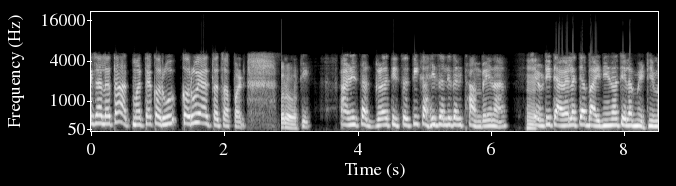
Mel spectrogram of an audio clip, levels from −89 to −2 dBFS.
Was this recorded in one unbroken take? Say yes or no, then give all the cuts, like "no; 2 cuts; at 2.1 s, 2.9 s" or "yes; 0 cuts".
no; 1 cut; at 2.8 s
